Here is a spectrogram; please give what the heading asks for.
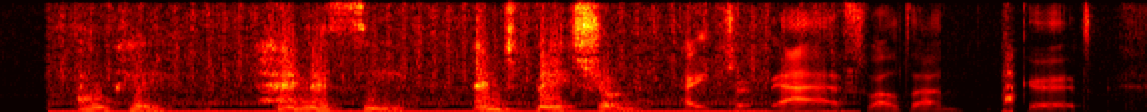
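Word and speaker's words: Patrón: And then patron silver tequila.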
